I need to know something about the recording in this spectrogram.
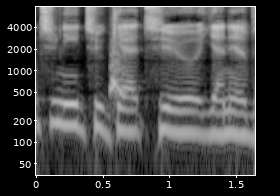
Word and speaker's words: Yaniv: need to get to Yaniv station I guess that's how you pronounce that I don't know the Y A N IV station you can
